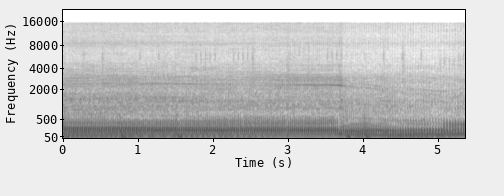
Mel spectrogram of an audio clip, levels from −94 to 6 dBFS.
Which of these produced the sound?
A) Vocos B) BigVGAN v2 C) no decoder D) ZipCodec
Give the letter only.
C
